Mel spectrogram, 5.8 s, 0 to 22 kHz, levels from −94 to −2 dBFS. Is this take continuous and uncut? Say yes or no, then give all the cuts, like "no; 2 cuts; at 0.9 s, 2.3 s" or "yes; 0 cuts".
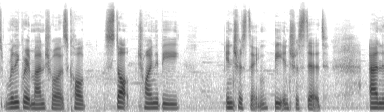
yes; 0 cuts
